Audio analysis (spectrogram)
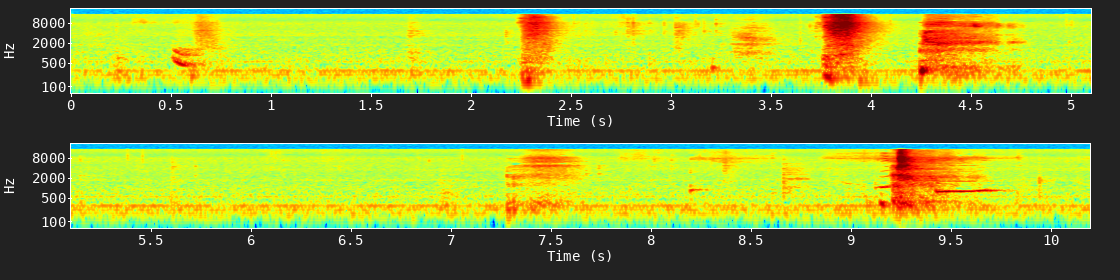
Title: Hilarious dog sneezing and whining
